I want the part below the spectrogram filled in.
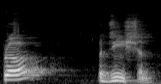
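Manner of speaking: "प्रपोजिशन" slowly as "preh... puh-ZI-shun"; slow, broken model of "प्रपोजिशन" with reduced middle vowel; correct pronunciation. Shown as a demonstration. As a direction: pause after "preh" in "प्रपोजिशन", then weak "puh" and stressed "ZI". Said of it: "correct pronunciation क्या होगा".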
